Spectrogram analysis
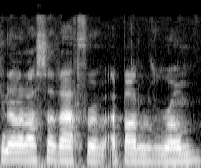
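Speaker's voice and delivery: plain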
